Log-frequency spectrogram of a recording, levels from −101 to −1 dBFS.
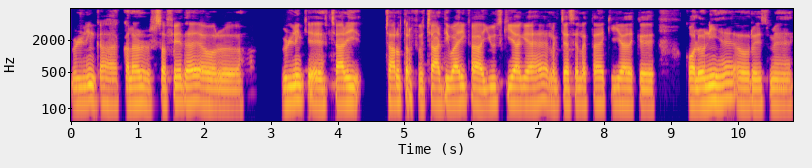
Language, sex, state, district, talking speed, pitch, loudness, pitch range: Hindi, male, Uttar Pradesh, Ghazipur, 160 wpm, 125 Hz, -16 LUFS, 120-130 Hz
